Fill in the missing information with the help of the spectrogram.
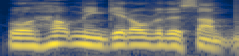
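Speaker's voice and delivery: ordinary delivery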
